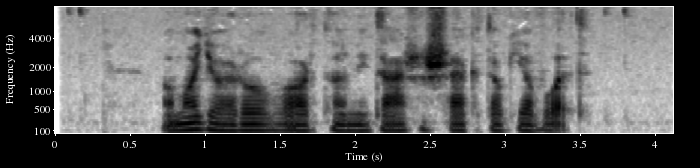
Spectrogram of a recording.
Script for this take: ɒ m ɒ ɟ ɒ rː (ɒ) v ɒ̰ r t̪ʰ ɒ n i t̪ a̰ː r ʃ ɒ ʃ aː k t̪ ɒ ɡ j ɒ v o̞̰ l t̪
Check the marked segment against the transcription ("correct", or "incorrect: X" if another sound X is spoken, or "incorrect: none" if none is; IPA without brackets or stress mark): incorrect: o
